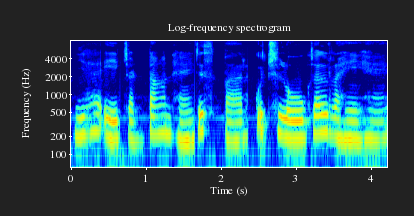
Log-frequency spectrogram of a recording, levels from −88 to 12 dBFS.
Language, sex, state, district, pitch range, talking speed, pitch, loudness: Hindi, female, Uttar Pradesh, Jyotiba Phule Nagar, 180-215 Hz, 155 wpm, 185 Hz, -28 LUFS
